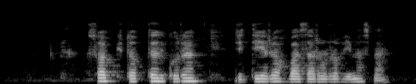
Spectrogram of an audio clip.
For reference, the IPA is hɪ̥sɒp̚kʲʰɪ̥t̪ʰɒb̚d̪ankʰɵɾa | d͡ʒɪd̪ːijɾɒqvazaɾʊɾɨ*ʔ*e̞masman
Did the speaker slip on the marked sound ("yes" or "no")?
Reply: yes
